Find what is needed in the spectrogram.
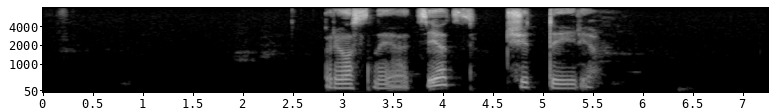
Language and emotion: Russian, sad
